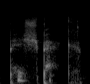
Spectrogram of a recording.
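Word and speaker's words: Pishpek: develop the area, but in Russian they pronounced it Pish Peek. So, it's known as Pish Peek for quite a while and I still found some places here called Pish Peek.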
